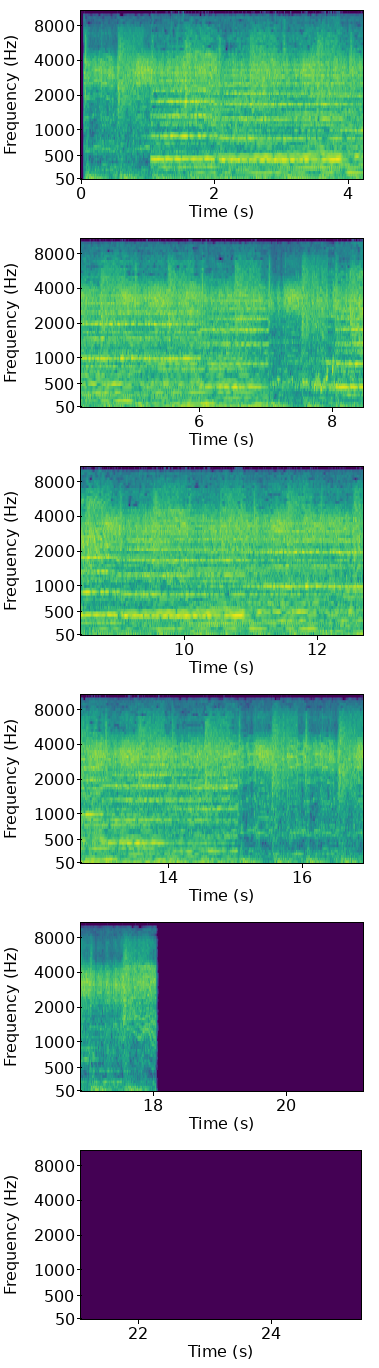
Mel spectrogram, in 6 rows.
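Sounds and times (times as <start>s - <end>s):
song: 0.4s - 17.4s.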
